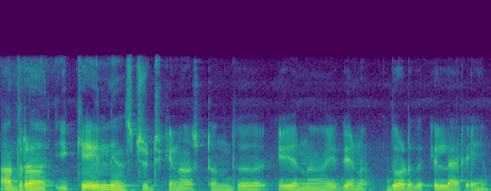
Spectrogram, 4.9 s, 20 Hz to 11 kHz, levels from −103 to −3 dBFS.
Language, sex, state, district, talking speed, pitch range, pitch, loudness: Kannada, male, Karnataka, Belgaum, 120 wpm, 115-120 Hz, 115 Hz, -20 LUFS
